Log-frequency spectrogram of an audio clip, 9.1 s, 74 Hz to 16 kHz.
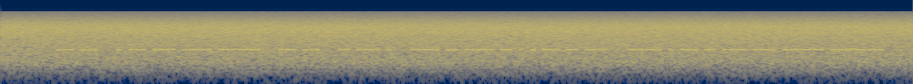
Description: Morse code, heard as a keyed tone, machine-sent, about 40 wpm, 670 Hz, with heavy radio static. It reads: AS EARLY AS THE FIFTEENTH CENTURY.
